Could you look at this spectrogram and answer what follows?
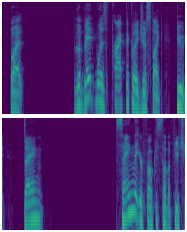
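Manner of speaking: words pushing past held-in laughter. Describing a TikTok bit he is borrowing, the speaker is holding back a laugh. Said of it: "I'm trying not to laugh".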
